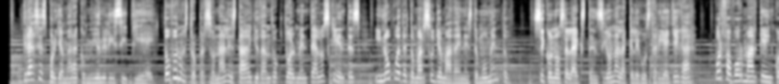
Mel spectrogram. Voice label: Telephone IVR Spanish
